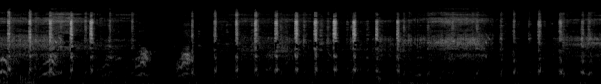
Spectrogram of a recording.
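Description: Little black cormorant chicks begging at the nest: fast runs of short, sharp, high squeaks, about seven or eight a second, with a short break about a second and a half in.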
